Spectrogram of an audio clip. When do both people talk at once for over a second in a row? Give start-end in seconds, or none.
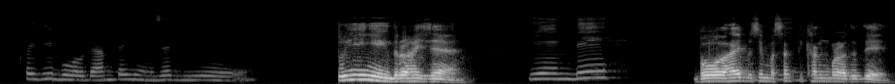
7.2-8.4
